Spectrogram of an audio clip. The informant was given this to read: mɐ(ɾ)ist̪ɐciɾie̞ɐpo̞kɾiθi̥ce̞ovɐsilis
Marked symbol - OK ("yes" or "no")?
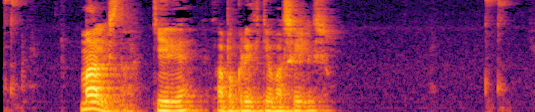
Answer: no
